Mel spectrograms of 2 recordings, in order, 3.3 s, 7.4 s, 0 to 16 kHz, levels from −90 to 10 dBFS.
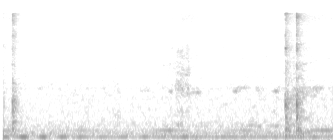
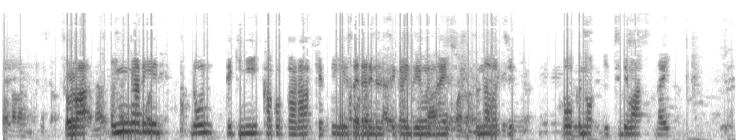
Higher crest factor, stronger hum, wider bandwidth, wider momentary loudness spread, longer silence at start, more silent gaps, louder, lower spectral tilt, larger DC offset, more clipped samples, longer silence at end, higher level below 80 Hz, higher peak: first, 28 dB vs 18 dB; neither; about the same, 11.5 kHz vs 11.5 kHz; about the same, 14 LU vs 12 LU; about the same, 0.05 s vs 0.05 s; neither; second, -58 LUFS vs -25 LUFS; second, -4 dB/octave vs -7.5 dB/octave; neither; neither; about the same, 0 s vs 0 s; second, -70 dBFS vs -50 dBFS; second, -30 dBFS vs -8 dBFS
